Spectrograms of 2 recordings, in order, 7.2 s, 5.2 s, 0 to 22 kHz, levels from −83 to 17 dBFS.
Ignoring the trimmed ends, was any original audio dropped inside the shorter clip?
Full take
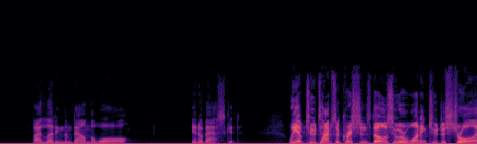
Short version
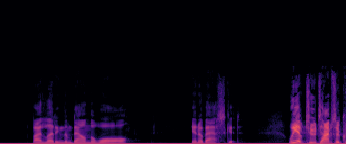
no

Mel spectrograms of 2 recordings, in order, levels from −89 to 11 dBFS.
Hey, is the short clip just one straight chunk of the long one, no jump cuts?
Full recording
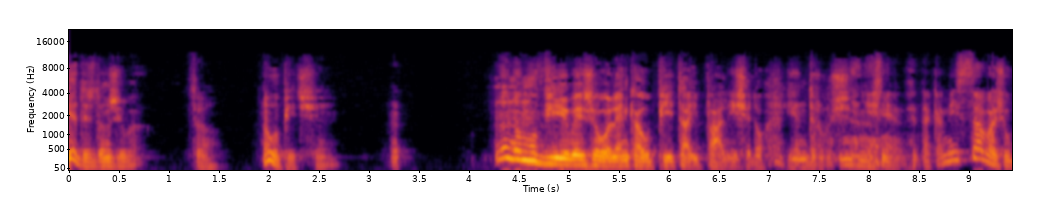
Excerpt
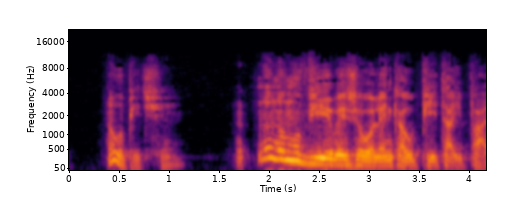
no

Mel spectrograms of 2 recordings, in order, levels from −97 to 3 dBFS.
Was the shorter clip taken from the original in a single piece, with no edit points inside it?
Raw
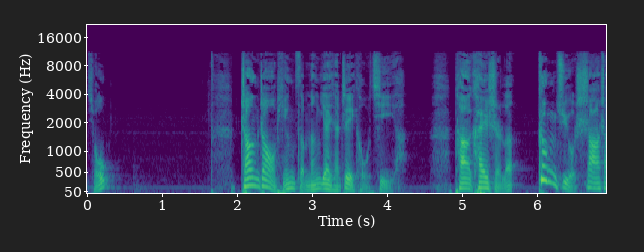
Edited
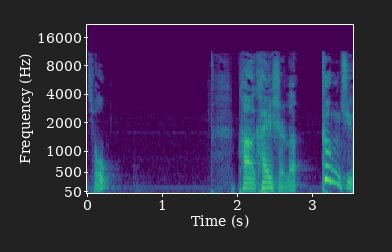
no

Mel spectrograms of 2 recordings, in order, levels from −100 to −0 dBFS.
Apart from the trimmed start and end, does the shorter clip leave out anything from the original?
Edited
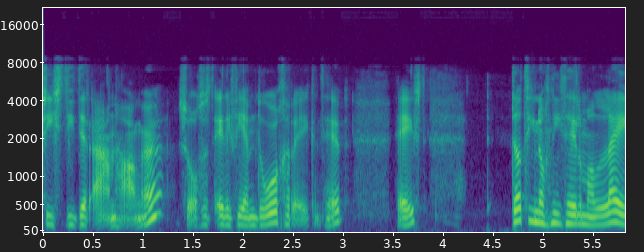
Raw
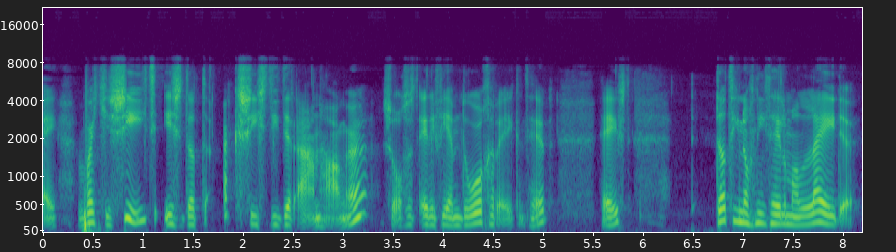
no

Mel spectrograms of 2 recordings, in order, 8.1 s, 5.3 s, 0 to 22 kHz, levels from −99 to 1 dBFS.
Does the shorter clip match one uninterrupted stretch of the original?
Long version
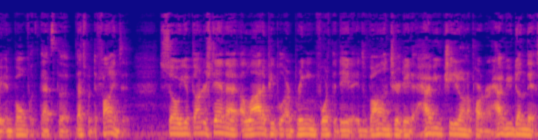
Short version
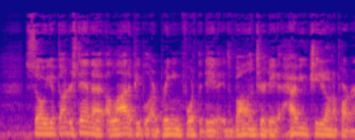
yes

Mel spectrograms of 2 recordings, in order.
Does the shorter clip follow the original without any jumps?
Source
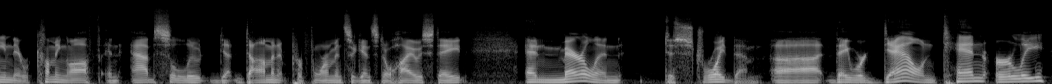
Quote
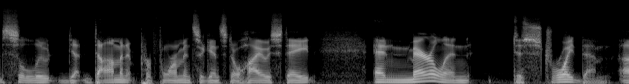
yes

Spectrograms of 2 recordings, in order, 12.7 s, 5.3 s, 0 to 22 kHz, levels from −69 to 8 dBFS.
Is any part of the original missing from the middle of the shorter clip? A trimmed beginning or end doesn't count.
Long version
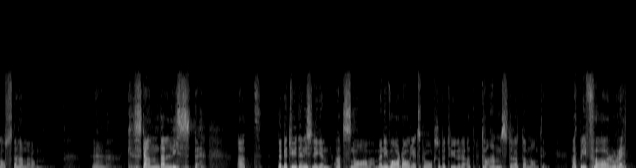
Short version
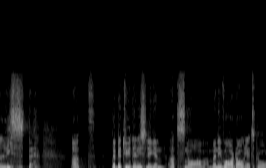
no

